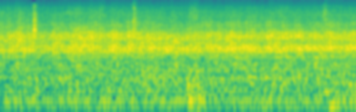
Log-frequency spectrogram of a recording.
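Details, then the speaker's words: Rodius idling after power steering fluid top-up while steering: steady even hiss with no whine or groan; the pump no longer makes the odd noise. "La pompe ne fait plus de La pompe de direction assistée fait plus de bruit bizarre là."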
